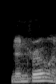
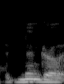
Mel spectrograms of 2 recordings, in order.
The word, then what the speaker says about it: Ngöndro: Today, the subject is Ngöndro. Am I pronouncing that roughly? – Yes. Yes. Yeah. It's a little tricky sometimes because it has a silent G and an NG. And so that kind of throws people off a little bit. But yeah, Ngöndro is right.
